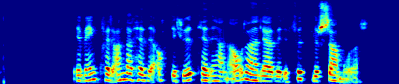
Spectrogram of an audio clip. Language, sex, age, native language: Icelandic, female, 70-79, Icelandic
